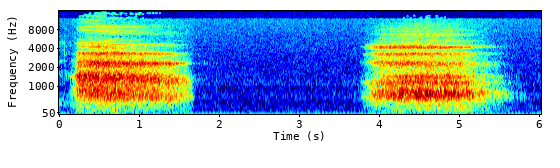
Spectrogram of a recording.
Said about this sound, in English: And I repeated that about 3, 4, 5 times, holding her tight, breathing in slowly, exhaling.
